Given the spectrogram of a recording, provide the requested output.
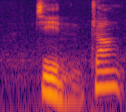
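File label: "jinzhang", Chinese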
